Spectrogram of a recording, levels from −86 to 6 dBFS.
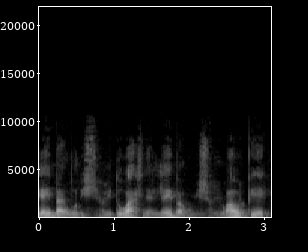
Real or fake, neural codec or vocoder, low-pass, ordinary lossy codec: fake; codec, 24 kHz, 0.9 kbps, WavTokenizer, medium speech release version 2; 10.8 kHz; none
